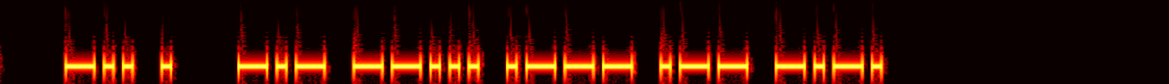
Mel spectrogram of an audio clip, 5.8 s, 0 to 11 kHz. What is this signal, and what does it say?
Morse code, heard as a keyed tone, about 25 wpm, 700 Hz. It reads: DE K7JWC
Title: USA Callsign DE Callsign - 5 Characters - 25wpm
